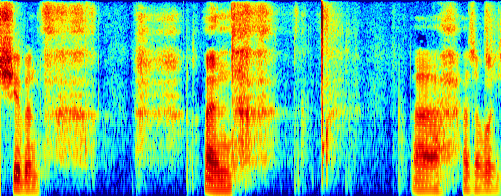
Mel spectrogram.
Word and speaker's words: Shipbourne: app and it's spelled ship born but it's pronounced shibon and uh as I've already said it's an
